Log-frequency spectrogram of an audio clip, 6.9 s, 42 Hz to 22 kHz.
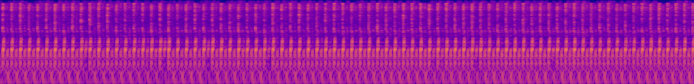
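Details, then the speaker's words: Honda CB100N single-cylinder motorcycle on its first start in over 20 years, fed from a half-flat battery; fast popping idle at about four beats a second, slightly lumpy and uneven. Rough running, possibly fuel-related. "Gone again with ignition. As you can hear, we had a pop out of it."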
